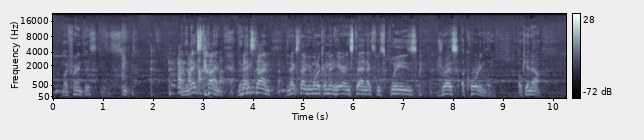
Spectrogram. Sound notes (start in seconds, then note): 7.2 laughing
